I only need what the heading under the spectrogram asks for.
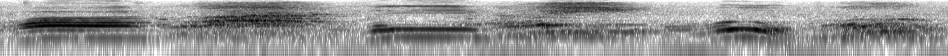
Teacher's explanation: ग और गैन हुरूफ मुस्तालिया में से है। इसको मोटा पढ़ना है।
